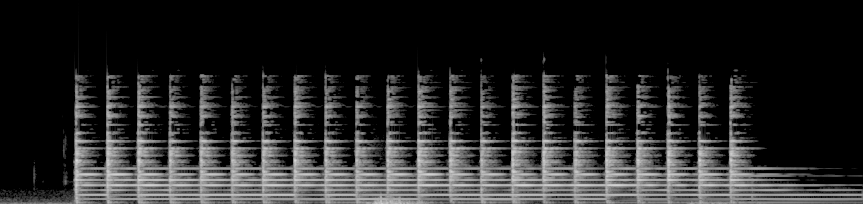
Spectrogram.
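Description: Western-Cullen-Hayes second-generation mechanical railway crossing bell ringing loudly, its electromagnet-driven hammer striking the gong about three times a second, heard from the back with the rear cover open. It starts about a second in, the striking stops near the end, and the gong rings out and fades.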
